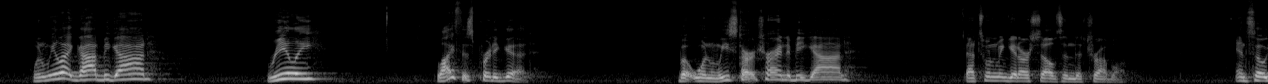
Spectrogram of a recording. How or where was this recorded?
large echoing room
